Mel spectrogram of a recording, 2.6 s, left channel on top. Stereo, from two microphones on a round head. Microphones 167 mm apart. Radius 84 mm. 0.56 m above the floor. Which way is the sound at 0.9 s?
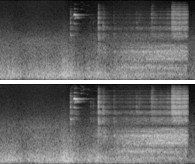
30° right (ahead or behind).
